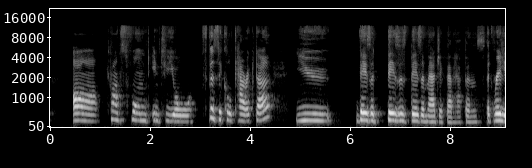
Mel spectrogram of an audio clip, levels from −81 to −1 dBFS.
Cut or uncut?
uncut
